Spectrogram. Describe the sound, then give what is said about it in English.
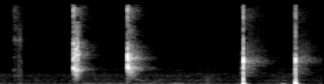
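A few crisp finger snaps ring out in a short, uneven sequence. The last two are heavier and more percussive. “That was a snap.”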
